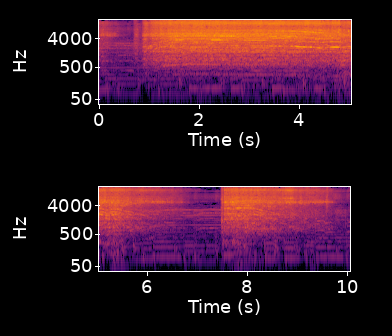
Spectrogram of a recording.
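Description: Power drill boring holes through a snowmobile tunnel at the drop bracket: one long run starting about a second in, its whine dropping in pitch as it winds down, then a shorter run near the end. Background rock music with a steady beat plays throughout.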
